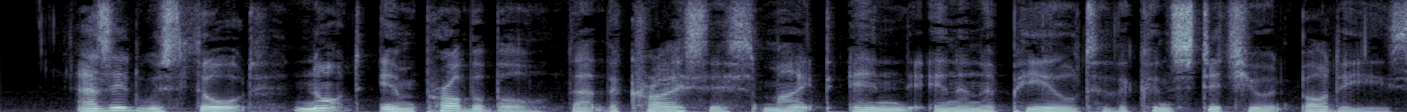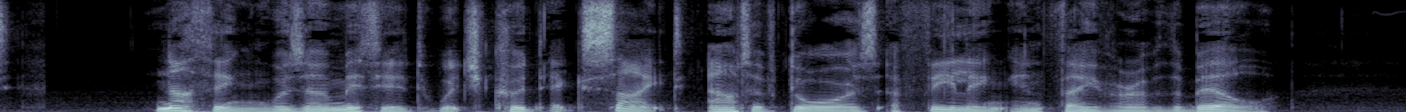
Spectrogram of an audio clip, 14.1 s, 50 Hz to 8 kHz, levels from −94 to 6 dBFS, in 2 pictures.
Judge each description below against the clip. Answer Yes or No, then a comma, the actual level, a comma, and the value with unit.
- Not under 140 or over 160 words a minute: Yes, average, 145 wpm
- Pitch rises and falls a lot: No, average, 4.0 semitones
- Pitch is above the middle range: No, low, 120 Hz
